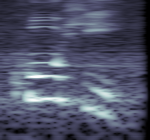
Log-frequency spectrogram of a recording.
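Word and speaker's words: コーヒー: 그래서 커피를 일본어로는 코히 이렇게 표현을 합니다. 물론 비슷한 표현도 외래어를 똑같이 읽는 표현도 많고 하는데 일본의 표기 특성상 코히라고 말을 합니다.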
